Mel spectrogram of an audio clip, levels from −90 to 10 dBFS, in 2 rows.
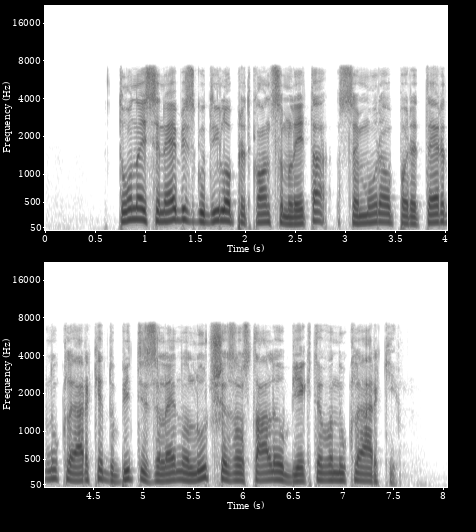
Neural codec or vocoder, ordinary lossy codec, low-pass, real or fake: none; none; 7.2 kHz; real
